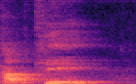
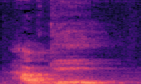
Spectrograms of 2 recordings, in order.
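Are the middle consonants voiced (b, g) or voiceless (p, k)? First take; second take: voiceless; voiced. First: The middle consonants are a voiceless p and k. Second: The middle consonants are a voiced b and g. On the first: This is the common everyday pronunciation. The speaker calls it wrong. "Most people say Hapki with a P" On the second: This is the accurate Korean pronunciation. The speaker calls it right. "It's almost like saying habgi with a G"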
